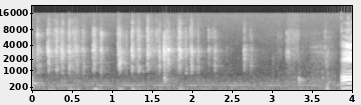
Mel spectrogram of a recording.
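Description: Computer keyboard typing: a quick run of keystrokes that thins out after about three seconds.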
